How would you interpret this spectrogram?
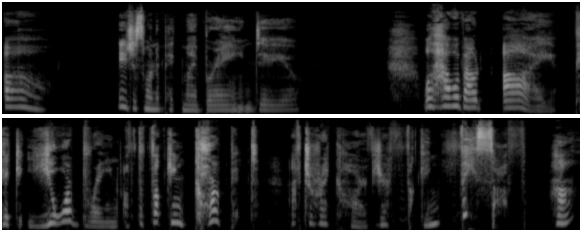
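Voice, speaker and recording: A woman playing a jealous, menacing vampire in an ASMR roleplay, sarcastic and taunting, often dropping into breathy hisses. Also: fairly high pitch, sing-song, slow pace, a bit bright, no echo, full character voice.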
